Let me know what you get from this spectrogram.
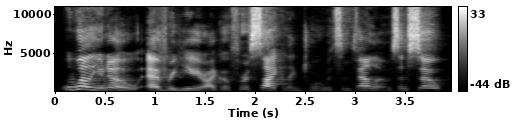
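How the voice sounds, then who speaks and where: Woman narrator as an uneasy educated irish gent, polite, hesitant, bit defensive, bright crisp-edged voice, audiobook. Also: fairly high pitch, animated, brisk, low-quality recording. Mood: awkward, defensive. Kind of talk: audiobook character dialogue.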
